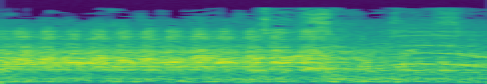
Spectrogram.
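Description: Live rock band playing loud through a concert PA, heard from the audience as a thick, steady wash of sound.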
